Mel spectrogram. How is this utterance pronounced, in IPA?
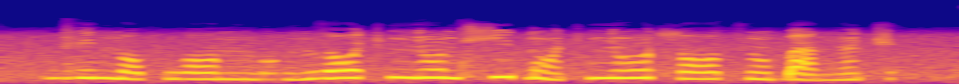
d͡z i˦˨ n ɔ˨ p w ɔː˨ n ŋ ɡ ɔ˨ ɡ n z ɔː˦ t͡ʃ ɲ ɔ̃ː˦ d ɕ i˦ ɓ ɔ̃ː˨ t͡ʃ ɲ ɔ̃ː˦ ɬ ɔː˦ t͡s õ˦ ɓ a˨ n œ̃˦ t͡ʃ

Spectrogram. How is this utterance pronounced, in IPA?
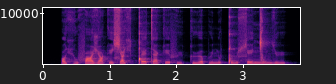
ɔ ç u f ɑ ʒ ɑ k e ɕ ɑ ç ǃ ɛ t æ k e f y k ʉ ə̯ p ʉ n u ǃ ʉ ɬ e ŋ͡ǀ u n z y

